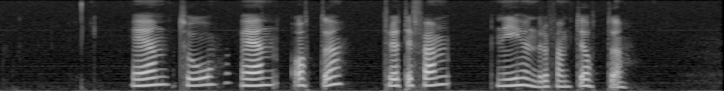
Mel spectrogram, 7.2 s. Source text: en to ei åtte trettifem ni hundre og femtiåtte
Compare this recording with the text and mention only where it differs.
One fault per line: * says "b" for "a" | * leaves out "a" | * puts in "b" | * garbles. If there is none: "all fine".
* says "en" for "ei"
